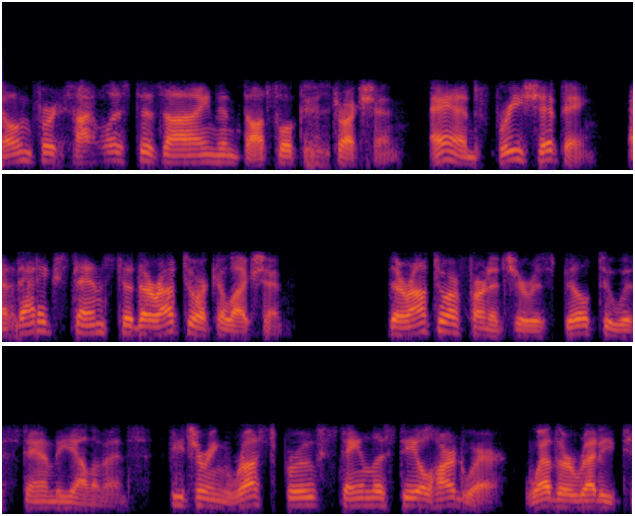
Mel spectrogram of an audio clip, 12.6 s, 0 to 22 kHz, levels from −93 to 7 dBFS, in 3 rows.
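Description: Throughout, the speech passes through a G.729 codec at 8 kbit/s, rebuilt from filter and pulse models, so it sounds rough, synthetic and confined to about 250 Hz to 3.4 kHz. VoIP packet loss concealed by the speech codec strikes at 0.37 to 0.79 s, 2.03 to 2.23 s and 4.25 to 4.32 s, where the decoder extrapolates missing frames into fading buzzy tones or coloured noise, leaving weak, smeared sound afterwards.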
